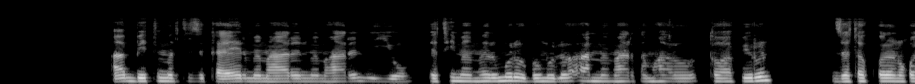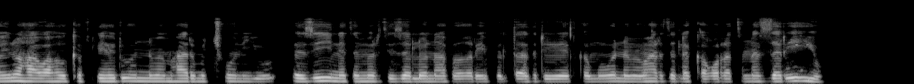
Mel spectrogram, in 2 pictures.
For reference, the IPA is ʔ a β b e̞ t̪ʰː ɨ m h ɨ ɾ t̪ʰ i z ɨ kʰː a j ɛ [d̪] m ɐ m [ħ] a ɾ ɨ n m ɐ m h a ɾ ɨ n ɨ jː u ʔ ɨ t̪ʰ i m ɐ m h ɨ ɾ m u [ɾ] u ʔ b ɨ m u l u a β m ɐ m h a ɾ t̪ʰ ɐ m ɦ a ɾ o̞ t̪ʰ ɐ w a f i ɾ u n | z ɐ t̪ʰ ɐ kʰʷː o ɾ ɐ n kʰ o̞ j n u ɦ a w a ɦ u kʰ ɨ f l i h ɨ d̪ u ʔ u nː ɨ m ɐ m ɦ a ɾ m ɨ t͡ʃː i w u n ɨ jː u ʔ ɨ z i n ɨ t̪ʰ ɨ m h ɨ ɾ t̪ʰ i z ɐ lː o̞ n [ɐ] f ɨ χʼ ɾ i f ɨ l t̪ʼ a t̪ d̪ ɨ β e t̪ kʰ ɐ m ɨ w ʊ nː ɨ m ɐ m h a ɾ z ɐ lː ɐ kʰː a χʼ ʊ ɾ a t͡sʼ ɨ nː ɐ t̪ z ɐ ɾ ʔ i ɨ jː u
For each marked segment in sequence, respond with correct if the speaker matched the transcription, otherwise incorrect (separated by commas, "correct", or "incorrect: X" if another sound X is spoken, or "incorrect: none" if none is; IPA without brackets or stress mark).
correct, incorrect: h, incorrect: l, incorrect: a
